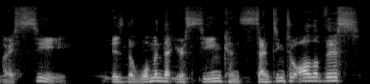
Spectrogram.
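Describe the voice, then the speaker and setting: A man playing a calm, polite, deferential employee in a dramatized story, speaking in a measured and formal way. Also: medium pitch, breathy edge, faint music behind. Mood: calm, puzzled. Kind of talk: dramatized story narration with character voices.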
